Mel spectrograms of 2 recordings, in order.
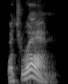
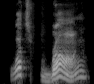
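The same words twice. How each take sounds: First: Said in the usual way. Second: Incredulous cry. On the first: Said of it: "asked Yossarian". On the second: A narrator's reading. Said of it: "Doc Danica cried".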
